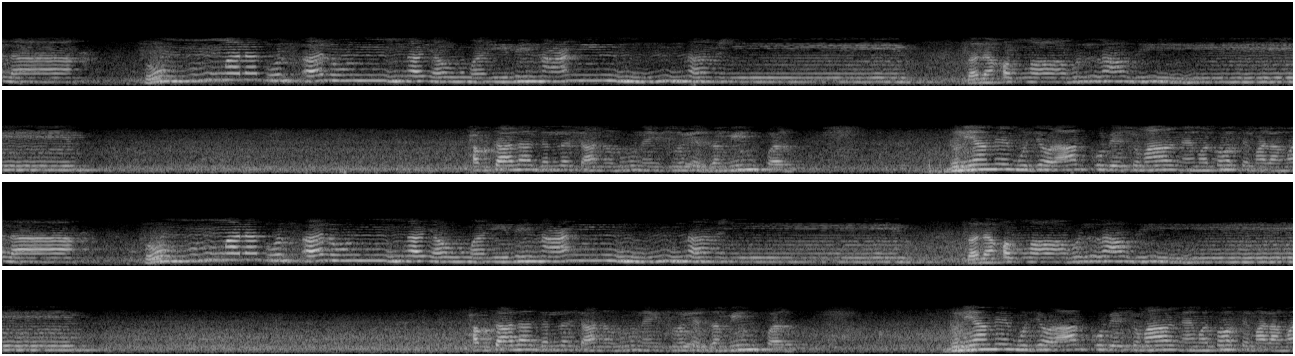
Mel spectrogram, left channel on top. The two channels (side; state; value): both; normal; correlation 0.37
